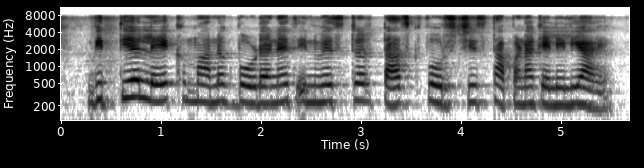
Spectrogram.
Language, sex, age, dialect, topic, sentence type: Marathi, female, 36-40, Standard Marathi, banking, statement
